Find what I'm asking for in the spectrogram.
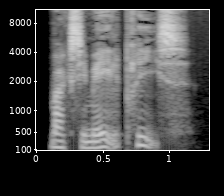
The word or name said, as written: maksimalpris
